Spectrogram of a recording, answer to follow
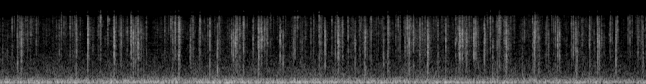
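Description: A large burning pyre crackling: dense, irregular snaps and crackles over a steady low rumble.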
